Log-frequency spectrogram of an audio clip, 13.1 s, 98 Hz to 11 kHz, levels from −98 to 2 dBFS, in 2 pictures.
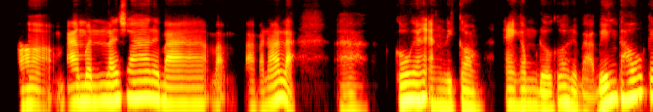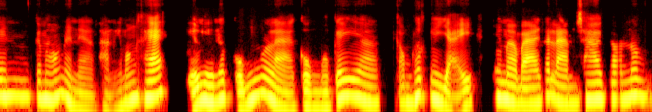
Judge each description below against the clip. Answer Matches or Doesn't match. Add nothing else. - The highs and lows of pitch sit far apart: Matches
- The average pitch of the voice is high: Doesn't match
